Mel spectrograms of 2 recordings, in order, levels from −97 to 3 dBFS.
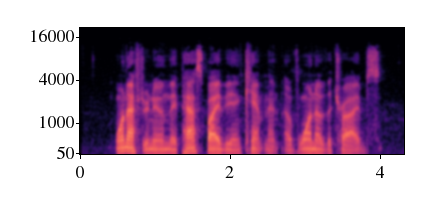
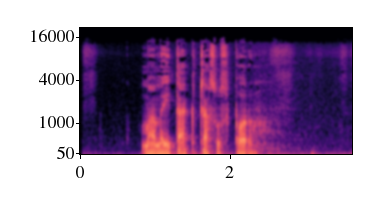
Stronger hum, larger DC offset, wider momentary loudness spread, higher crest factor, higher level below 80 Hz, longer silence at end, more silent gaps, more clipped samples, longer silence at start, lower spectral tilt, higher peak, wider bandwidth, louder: neither; neither; second, 14 LU vs 20 LU; about the same, 24 dB vs 22 dB; second, -56 dBFS vs -34 dBFS; second, 0.35 s vs 0.5 s; neither; neither; first, 0.5 s vs 0.05 s; about the same, -4.5 dB/octave vs -4 dB/octave; about the same, -4 dBFS vs -2 dBFS; second, 13 kHz vs 16 kHz; second, -27 LUFS vs -22 LUFS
